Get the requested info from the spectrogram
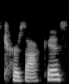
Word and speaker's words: Terzakis: My last name is Terzakis.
